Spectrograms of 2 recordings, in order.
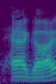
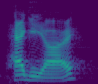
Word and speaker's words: Haggai: The prophet Haggai, or also called Haggai, both pronunciations are relatively correct. There's really not one correct one, but I like Haggai, so that's what we're going to call it.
